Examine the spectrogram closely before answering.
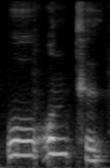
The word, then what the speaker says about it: won't: 이거 읽으실 땐 won't 라고 읽으시면 좋습니다. want와 조금 다르게 읽으셔야 합니다. 원하다는 want, 그리고 하지 않을 것이다는 won't. 좀 더 우 소리를 강조하면서 읽으세요.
